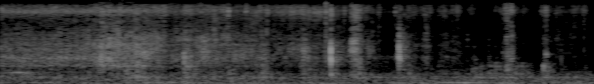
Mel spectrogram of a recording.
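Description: Fish, tomatoes and chillies frying with a light, steady sizzle in a steel wok. About halfway in, a wooden spatula starts stirring, with sharp knocks and scrapes against the pan.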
